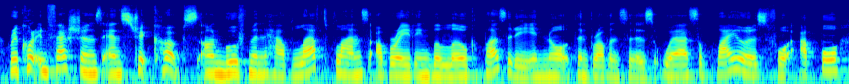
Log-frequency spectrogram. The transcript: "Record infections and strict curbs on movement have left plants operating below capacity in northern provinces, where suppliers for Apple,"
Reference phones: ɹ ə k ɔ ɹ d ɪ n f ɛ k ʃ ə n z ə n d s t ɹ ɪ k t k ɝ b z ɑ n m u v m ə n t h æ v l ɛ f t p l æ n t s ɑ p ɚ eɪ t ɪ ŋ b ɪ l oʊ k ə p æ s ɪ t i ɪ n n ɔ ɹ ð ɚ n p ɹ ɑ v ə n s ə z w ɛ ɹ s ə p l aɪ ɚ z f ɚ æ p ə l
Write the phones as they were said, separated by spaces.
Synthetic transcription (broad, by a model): ɹ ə k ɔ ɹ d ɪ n f ɛ k ʃ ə n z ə n s t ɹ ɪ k k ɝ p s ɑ n m u v m ə n t h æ v l ɛ f t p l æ n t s ɑ p ɚ eɪ t ɪ ŋ b ɪ l oʊ k ə p æ s ɪ t i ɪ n n ɔ ɹ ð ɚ n p ɹ ɑ v ə n s ə z w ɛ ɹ s ə p l aɪ ɚ z f ɚ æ p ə l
